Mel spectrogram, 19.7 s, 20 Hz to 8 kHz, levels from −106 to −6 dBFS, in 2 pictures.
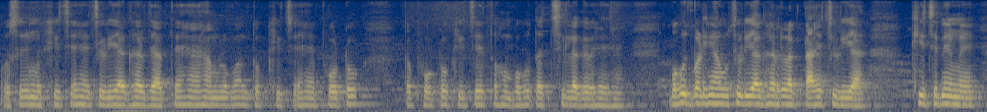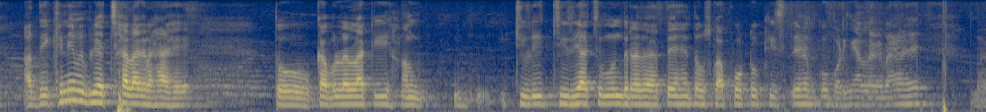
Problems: background sounds at intervals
